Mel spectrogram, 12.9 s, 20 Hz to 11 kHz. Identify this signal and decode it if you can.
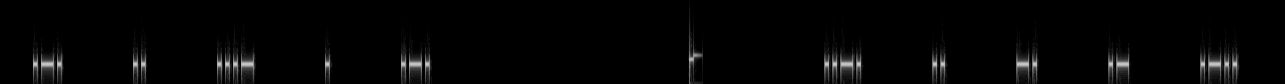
Morse code, heard as a keyed tone, about 29 wpm, spaced as for 10 wpm, 690 Hz. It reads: RIVER FINAL
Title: 6x Character Spacing - Top 500 Words - 30wpm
